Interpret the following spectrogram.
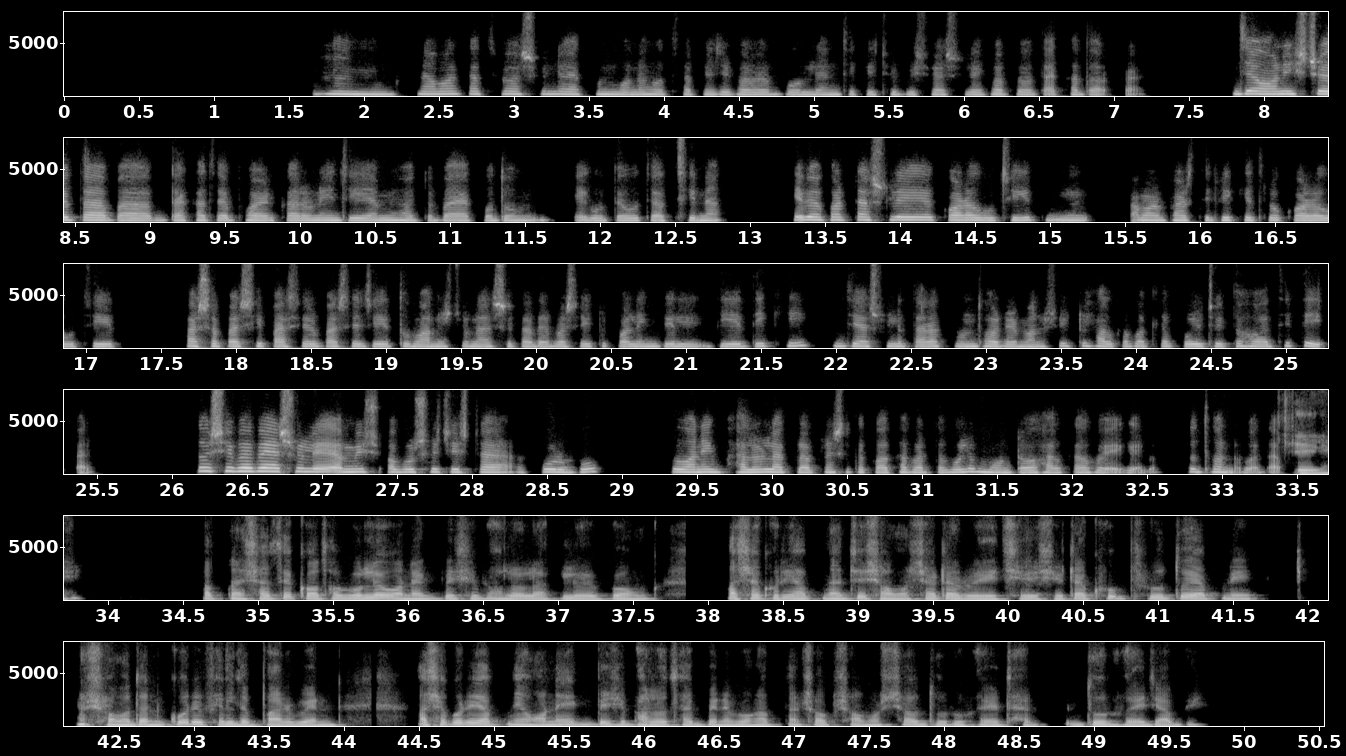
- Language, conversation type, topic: Bengali, advice, নতুন মানুষের সাথে স্বাভাবিকভাবে আলাপ কীভাবে শুরু করব?
- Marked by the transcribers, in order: "দ্রুতই" said as "ভ্রুতই"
